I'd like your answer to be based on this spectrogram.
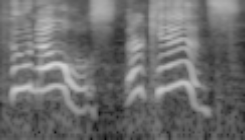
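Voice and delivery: high, careless mock brush-off; mock shrug. Pastor mocks a volunteer who shrugs off the kids. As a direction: toss it off like it doesn't matter.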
